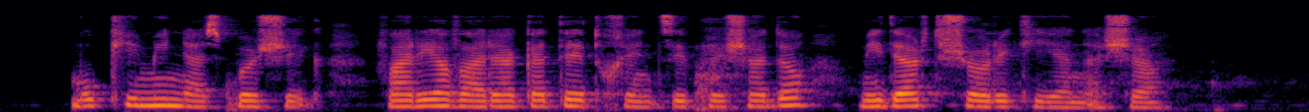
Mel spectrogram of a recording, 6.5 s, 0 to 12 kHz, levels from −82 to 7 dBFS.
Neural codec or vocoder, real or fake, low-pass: none; real; 7.2 kHz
